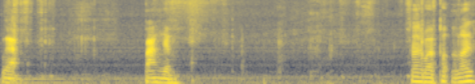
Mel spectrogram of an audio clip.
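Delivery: speaking with mouth full, chewing. Reviewing a beer while eating Pringles, speaking with mouth full. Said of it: "Speaking with my mouth full".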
